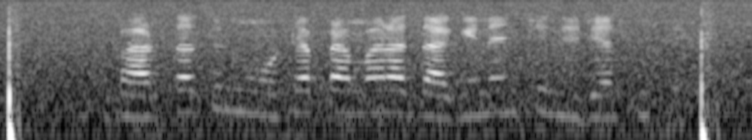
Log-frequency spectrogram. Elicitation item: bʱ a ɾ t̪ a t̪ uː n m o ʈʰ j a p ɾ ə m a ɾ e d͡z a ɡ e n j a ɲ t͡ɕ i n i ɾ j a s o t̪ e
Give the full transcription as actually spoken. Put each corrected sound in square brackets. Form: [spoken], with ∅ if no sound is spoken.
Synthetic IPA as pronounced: bʱ a ɾ t̪ a t̪ uː n m o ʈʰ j a p ɾ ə m a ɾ [a] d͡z a ɡ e n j a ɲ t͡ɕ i n i ɾ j a s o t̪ e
